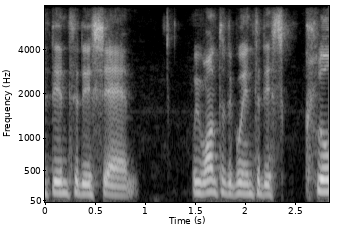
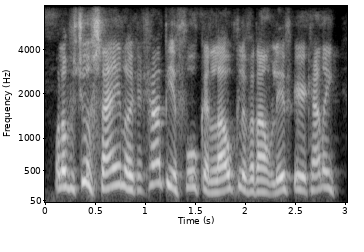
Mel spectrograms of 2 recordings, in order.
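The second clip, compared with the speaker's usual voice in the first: cheeky retort; 6 semitones higher than usual. Retold or imitated. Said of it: "You know, like this".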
